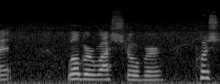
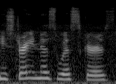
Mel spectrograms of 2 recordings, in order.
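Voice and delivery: ordinary delivery

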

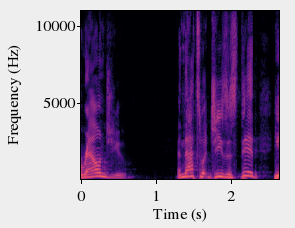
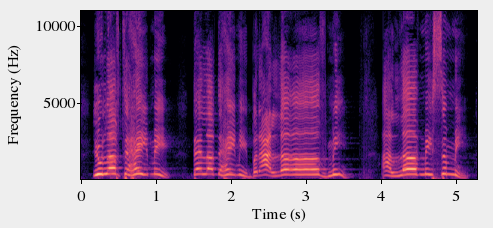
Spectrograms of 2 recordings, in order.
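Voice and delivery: put-on yell, higher and louder; 8 semitones higher, 8 dB louder than usual. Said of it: "he starts yelling".

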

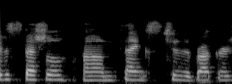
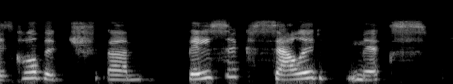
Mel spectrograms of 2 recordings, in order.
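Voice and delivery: slow, careful pace, much slower. Speaker repeats a name for the listener, saying it slowly. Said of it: "I'm going to say it slowly".

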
